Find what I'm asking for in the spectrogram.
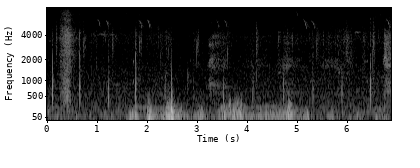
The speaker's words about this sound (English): There's a bird singing, listen. You hear it? Sounds as if it's just above us, doesn't it?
